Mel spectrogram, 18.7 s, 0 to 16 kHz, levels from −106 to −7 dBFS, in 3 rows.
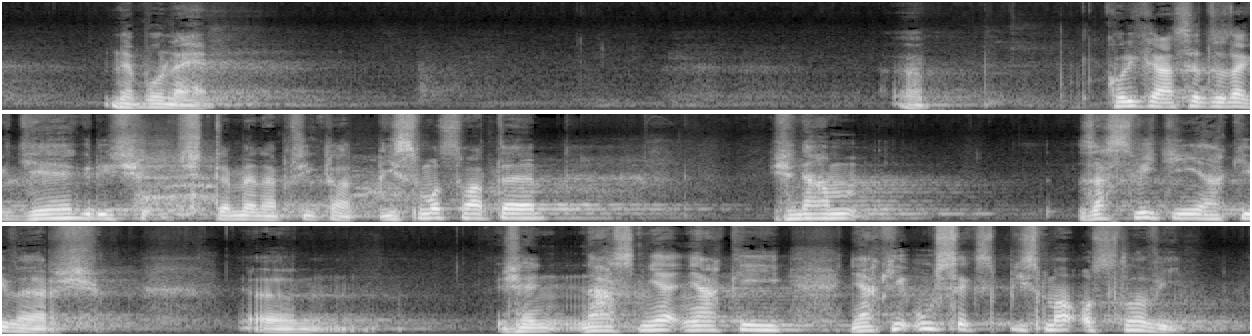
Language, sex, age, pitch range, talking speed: Slovak, male, 50-69, 120-155 Hz, 80 wpm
